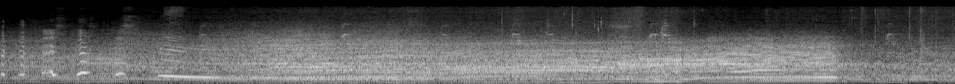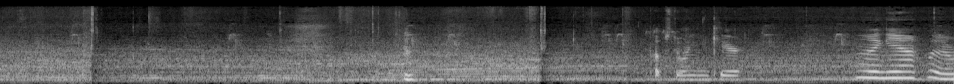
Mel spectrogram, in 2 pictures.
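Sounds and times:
vehicle engine revving: 0.0 - 19.0.

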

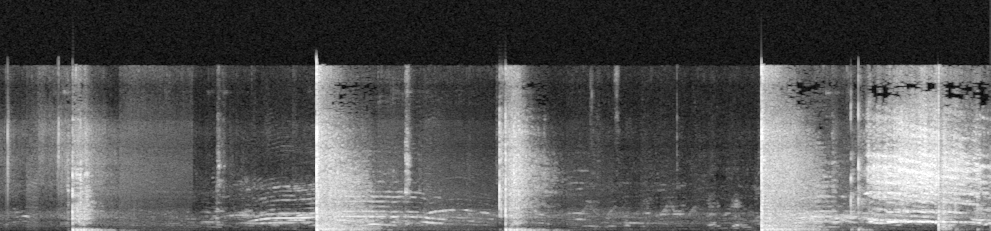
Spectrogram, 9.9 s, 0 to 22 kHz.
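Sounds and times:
firework bang: 7.6 - 9.9.

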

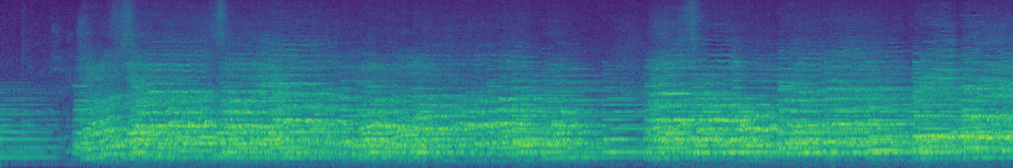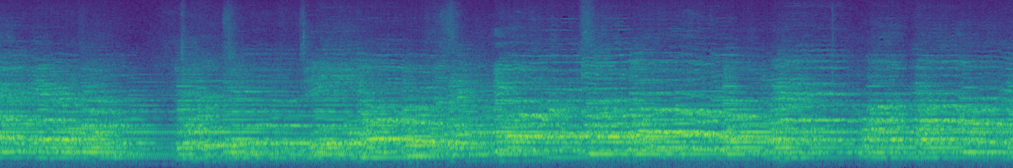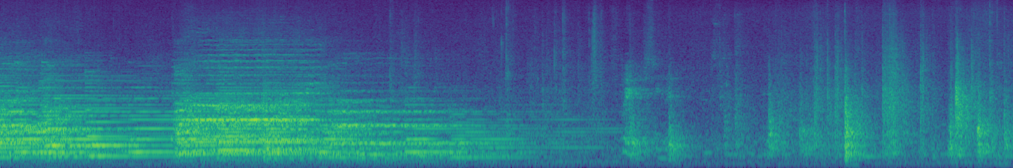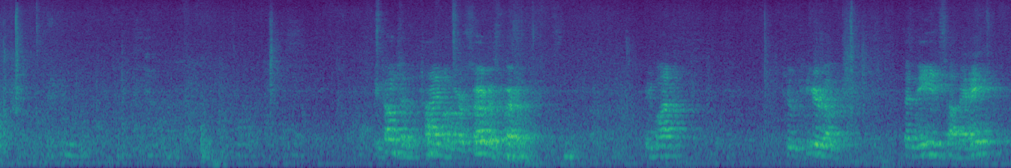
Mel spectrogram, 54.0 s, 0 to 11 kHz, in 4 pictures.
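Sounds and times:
group singing a hymn: 0.0 - 35.9.

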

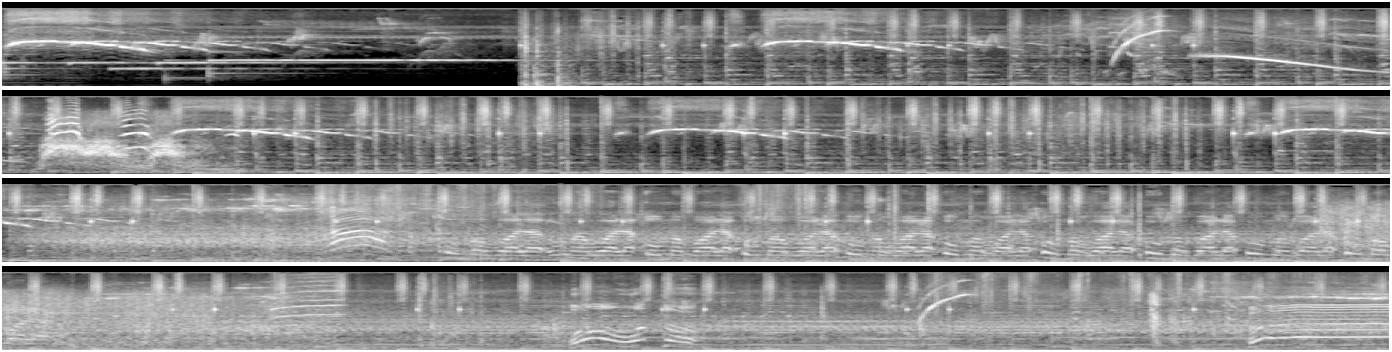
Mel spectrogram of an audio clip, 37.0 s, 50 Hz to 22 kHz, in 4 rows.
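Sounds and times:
falling whistle glide: 0.0 - 3.2, 7.4 - 11.9, 29.3 - 30.1
bird-like whistle chirps: 0.0 - 3.5, 4.4 - 12.3, 13.3 - 15.1, 17.5 - 21.1, 29.3 - 30.2, 33.7 - 34.3
cartoon music with low beat: 3.5 - 37.0
high whistle notes on a pipe: 29.6 - 30.2.

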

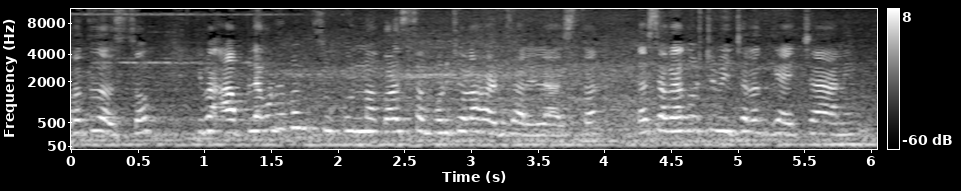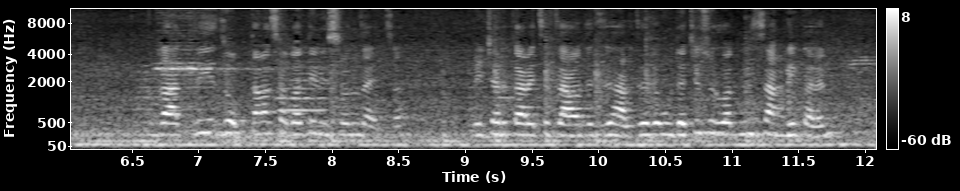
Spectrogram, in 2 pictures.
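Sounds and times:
woman talking: 0.0 - 6.0, 6.7 - 11.8.

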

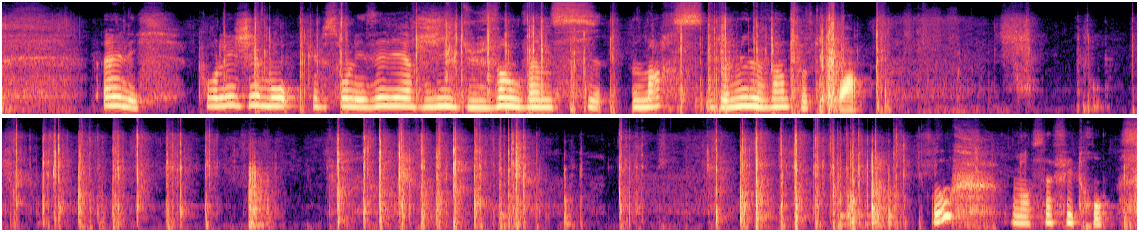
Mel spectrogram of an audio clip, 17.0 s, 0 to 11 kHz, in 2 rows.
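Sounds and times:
cards being shuffled: 1.5 - 15.6
cards dealt onto cloth: 1.6 - 6.8.

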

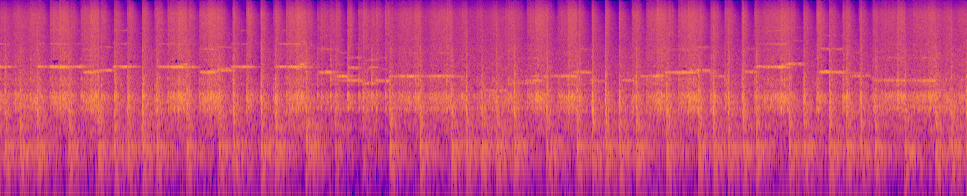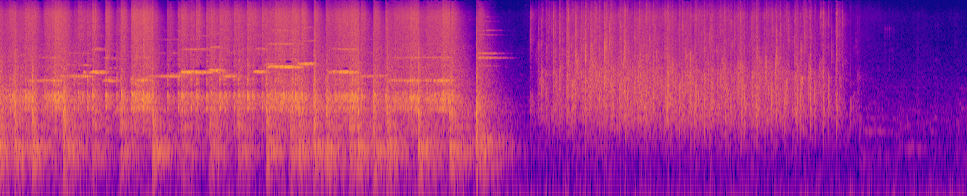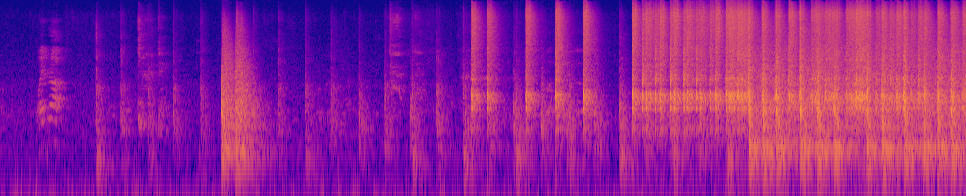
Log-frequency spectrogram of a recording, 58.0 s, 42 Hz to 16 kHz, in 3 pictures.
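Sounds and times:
flutes playing high melody: 0.0 - 29.7.

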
